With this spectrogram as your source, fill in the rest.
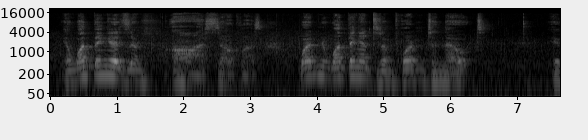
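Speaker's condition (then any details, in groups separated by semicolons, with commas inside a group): Cerebral palsy; breathing fine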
